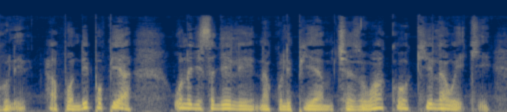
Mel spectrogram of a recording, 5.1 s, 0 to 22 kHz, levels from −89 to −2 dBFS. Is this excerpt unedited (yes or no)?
yes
